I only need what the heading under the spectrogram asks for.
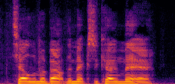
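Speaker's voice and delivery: ordinary delivery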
